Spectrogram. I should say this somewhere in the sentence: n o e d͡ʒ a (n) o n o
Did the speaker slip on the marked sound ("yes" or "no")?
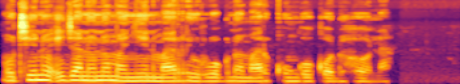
no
